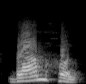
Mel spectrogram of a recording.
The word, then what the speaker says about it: ব্রহ্ম: কোন শব্দের আগে অর্থাৎ শুরুতে যদি র ফলা থাকে তাহলে অবশ্যই সেটা ও হয়ে যাবে ব্রম ব্রহ্ম ব্রহ্ম ব্রহ্ম ব্রহ্ম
